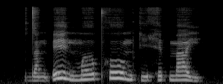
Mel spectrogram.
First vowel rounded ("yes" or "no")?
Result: no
